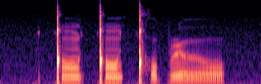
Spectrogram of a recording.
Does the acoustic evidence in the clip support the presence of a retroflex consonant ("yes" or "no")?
yes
